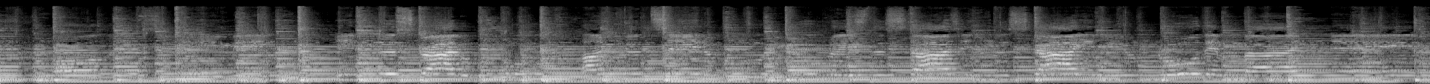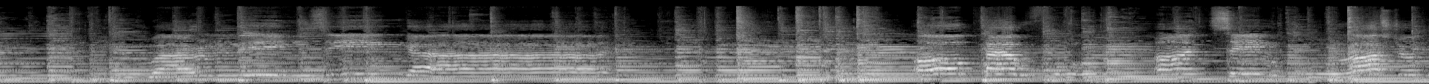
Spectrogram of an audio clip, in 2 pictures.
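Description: Two acoustic guitars strumming chords in a steady worship-song accompaniment, with a young man's voice singing the melody over them at times.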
